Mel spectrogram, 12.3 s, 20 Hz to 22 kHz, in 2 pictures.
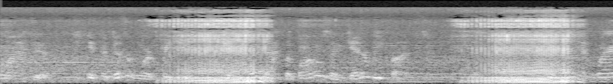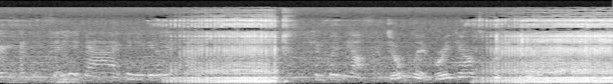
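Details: Snoring in bed: four loud, rattling snores in about 12 seconds, roughly 20 a minute, with softer whistling noise between them.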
